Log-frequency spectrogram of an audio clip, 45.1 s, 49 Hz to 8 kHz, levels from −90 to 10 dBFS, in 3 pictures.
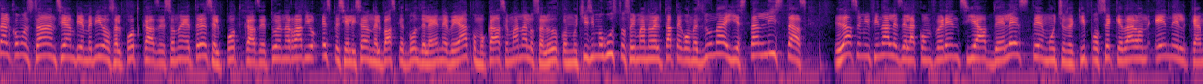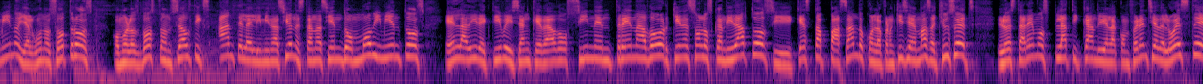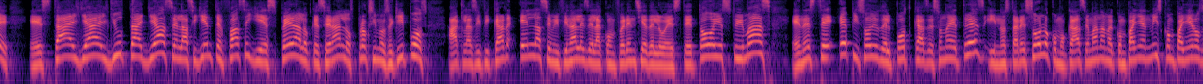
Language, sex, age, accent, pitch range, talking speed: Spanish, male, 30-49, Mexican, 200-255 Hz, 195 wpm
